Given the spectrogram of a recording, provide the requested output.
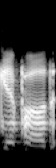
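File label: "Gepard", English; AirDefence; Allied Flight; DCS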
